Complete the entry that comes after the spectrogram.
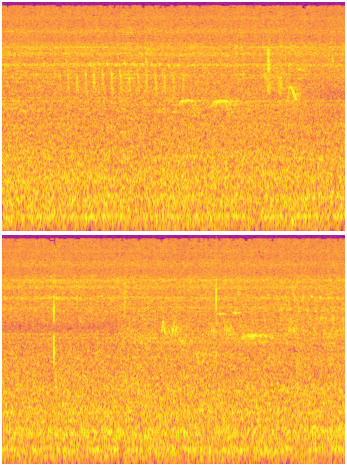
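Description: Quiet open-air ambience: a steady hiss with a few faint, short, high bird chirps and calls scattered through it.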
